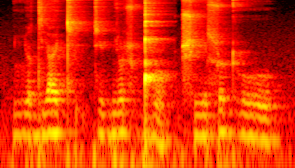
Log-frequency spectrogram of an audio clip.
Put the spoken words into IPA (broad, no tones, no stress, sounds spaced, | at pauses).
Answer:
ʎ ɒ d j æ cʰ ḭ c i ɟ ũ ɬ ɡ͡ǃ õ | ʈ͡ʂʰ i ɬ u ɖʱ u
